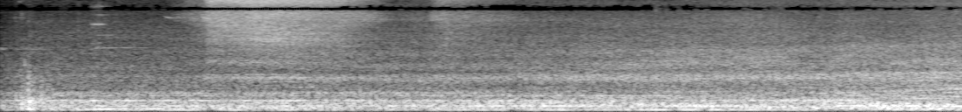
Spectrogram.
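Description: Waratah electric suburban train pulling away from the platform: a steady low hum from the train, with a hiss of air about two seconds in that stops after about two seconds, and the traction motors starting a rising whine near the end as the train gathers speed.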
